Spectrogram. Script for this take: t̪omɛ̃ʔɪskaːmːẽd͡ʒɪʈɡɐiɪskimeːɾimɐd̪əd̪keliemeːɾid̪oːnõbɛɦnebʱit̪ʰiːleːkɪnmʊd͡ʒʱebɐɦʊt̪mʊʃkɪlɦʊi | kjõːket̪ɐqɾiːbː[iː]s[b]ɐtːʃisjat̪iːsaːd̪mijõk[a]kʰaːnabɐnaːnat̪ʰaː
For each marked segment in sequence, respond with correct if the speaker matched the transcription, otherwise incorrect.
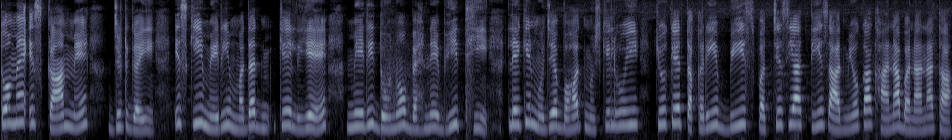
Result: correct, incorrect: p, correct

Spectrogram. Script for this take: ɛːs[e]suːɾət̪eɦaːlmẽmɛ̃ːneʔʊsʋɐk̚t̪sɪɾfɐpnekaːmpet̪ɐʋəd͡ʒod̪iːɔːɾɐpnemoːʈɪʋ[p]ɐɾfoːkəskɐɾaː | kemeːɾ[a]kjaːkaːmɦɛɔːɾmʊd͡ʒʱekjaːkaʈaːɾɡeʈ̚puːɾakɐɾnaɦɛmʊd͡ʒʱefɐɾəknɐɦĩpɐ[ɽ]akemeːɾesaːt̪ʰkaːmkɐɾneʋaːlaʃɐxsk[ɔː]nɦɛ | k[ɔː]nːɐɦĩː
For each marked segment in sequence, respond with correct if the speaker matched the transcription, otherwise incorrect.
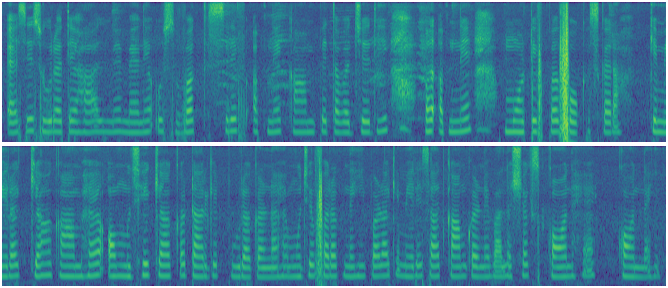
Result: correct, correct, correct, correct, correct, correct

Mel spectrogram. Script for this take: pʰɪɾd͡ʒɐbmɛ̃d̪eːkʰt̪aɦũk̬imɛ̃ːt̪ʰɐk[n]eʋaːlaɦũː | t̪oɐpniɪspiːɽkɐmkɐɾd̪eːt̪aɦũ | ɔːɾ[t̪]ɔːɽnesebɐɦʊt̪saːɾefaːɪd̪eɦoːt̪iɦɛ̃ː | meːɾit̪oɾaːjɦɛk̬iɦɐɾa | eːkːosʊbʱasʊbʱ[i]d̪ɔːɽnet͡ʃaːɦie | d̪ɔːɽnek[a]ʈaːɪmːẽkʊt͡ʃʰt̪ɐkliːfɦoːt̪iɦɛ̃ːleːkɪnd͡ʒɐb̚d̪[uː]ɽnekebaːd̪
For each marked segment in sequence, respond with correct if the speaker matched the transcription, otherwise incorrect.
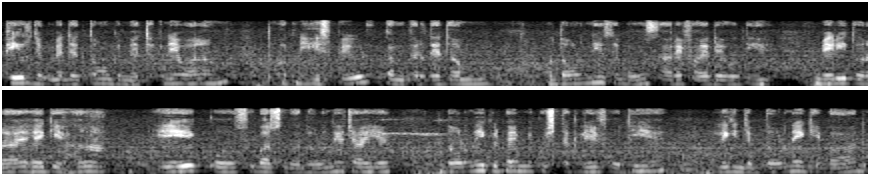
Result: correct, incorrect: d̪, incorrect: a, incorrect: e, incorrect: ɔː

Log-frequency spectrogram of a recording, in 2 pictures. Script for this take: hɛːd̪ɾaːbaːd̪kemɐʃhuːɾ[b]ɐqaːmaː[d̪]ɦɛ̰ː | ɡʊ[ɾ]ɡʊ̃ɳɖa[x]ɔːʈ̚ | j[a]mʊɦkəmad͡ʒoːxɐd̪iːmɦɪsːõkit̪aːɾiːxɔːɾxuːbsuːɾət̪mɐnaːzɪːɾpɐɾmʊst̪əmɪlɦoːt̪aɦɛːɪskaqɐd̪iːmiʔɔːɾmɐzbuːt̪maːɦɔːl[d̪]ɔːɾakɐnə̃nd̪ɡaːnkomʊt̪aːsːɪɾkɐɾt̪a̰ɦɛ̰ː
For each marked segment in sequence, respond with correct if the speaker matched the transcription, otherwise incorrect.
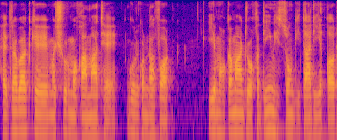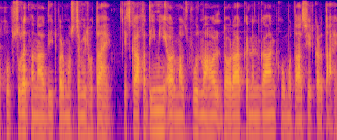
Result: incorrect: m, incorrect: t̪, incorrect: l, incorrect: f, incorrect: e, correct

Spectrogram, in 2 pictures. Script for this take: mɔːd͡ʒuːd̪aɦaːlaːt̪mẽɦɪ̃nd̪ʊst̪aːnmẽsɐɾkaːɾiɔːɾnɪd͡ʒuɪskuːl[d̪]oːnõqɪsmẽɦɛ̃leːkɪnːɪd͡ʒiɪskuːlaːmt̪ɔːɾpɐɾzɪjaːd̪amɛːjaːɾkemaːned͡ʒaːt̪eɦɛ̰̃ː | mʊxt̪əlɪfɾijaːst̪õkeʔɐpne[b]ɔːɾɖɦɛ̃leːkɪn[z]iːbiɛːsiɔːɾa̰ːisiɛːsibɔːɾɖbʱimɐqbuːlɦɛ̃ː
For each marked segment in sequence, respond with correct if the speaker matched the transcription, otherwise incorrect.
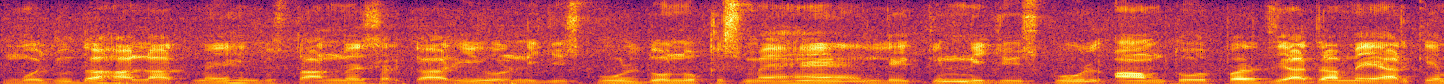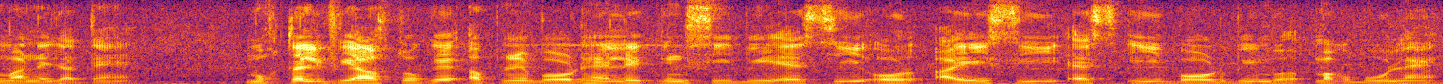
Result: correct, correct, incorrect: s

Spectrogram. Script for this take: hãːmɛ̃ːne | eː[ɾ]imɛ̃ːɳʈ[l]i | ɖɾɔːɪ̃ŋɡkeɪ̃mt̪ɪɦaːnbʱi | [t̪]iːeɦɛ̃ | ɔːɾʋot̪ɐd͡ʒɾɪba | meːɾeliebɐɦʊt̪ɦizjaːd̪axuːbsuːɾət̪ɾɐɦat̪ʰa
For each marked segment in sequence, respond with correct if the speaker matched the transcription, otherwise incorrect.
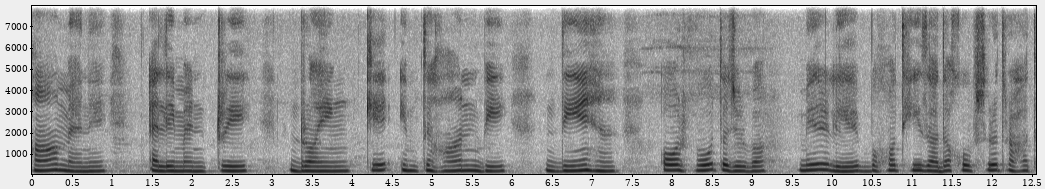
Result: incorrect: l, incorrect: ɾ, incorrect: d̪

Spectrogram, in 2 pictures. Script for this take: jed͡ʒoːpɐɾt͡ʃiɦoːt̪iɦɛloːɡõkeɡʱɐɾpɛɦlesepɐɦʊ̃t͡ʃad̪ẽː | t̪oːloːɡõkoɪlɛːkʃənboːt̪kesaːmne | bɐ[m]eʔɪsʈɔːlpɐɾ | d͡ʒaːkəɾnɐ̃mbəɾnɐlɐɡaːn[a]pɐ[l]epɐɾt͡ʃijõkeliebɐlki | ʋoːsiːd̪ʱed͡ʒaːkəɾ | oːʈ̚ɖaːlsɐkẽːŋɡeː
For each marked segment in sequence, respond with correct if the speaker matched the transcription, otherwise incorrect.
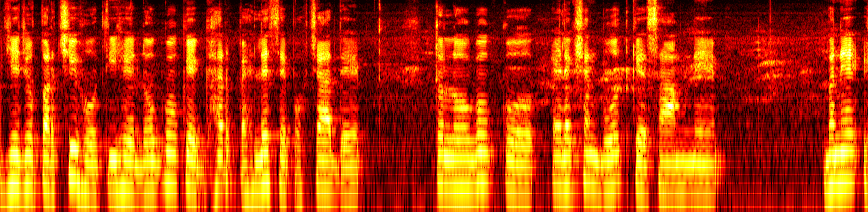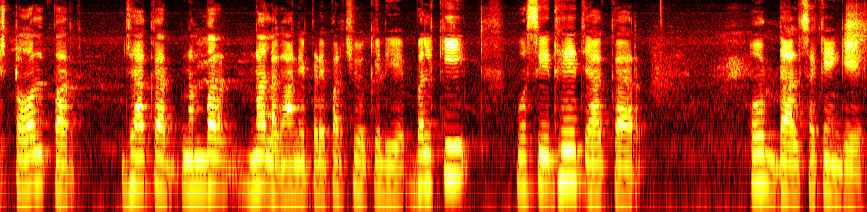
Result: incorrect: n, incorrect: e, incorrect: ɽ

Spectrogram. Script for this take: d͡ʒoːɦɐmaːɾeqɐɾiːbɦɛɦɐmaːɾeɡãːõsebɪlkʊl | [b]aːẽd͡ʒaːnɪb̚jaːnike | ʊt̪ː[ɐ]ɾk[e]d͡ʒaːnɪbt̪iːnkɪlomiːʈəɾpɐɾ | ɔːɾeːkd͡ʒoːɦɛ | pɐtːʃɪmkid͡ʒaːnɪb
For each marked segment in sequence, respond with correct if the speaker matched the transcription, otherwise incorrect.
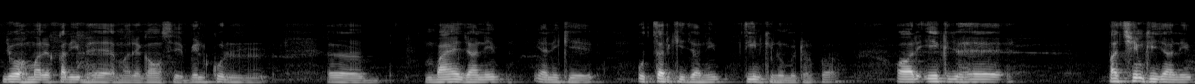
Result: correct, incorrect: ə, incorrect: i

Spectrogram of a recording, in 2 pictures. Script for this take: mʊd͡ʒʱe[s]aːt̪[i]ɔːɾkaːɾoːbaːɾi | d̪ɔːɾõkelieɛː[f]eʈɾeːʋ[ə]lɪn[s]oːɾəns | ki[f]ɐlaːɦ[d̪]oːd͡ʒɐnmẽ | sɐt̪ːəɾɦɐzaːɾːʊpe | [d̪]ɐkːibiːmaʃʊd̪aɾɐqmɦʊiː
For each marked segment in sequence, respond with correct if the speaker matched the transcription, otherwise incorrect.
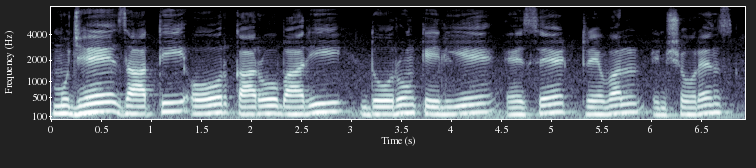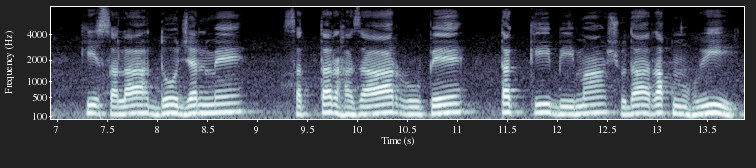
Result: incorrect: z, correct, incorrect: s, correct, incorrect: ʃ, incorrect: s, correct, incorrect: t̪

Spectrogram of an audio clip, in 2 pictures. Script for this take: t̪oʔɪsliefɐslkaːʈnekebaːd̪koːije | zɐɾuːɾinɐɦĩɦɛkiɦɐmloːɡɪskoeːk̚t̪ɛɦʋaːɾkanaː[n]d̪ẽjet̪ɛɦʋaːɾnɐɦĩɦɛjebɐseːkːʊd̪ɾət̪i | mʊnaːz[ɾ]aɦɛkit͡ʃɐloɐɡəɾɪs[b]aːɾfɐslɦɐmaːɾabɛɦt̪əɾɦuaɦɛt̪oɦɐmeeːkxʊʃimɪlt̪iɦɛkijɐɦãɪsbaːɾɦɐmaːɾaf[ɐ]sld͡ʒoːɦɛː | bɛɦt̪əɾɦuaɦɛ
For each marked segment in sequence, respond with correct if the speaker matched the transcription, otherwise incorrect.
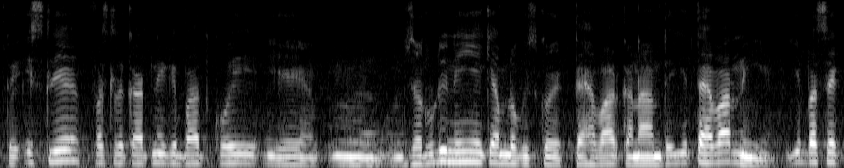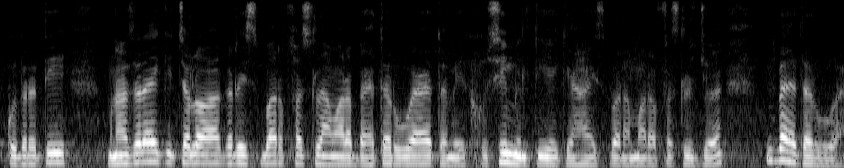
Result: incorrect: m, correct, correct, correct

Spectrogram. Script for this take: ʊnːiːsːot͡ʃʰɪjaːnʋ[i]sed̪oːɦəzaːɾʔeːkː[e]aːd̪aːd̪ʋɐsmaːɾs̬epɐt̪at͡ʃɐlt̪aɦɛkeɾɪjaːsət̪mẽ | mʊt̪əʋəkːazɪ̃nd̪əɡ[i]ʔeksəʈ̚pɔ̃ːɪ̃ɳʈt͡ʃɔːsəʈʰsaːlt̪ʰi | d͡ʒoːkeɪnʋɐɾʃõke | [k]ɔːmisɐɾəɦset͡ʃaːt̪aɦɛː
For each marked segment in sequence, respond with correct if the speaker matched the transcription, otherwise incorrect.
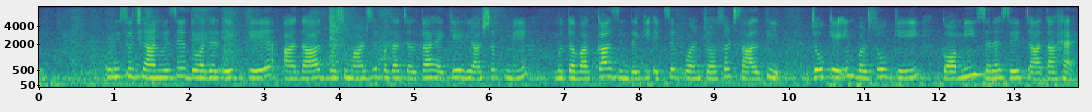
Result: incorrect: e, correct, correct, correct

